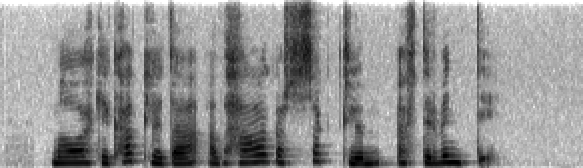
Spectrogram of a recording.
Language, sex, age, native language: Icelandic, female, 12, Icelandic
